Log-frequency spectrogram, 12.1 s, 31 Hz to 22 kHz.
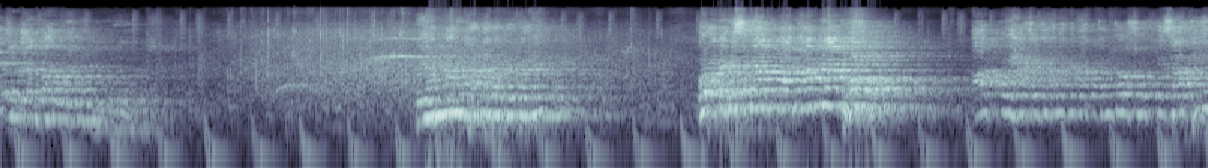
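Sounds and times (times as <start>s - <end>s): music with steady beat: 0.0s - 12.0s
audience applause: 2.0s - 4.6s.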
